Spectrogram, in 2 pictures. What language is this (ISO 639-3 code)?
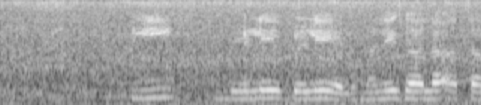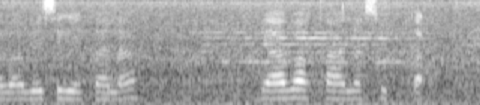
kan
